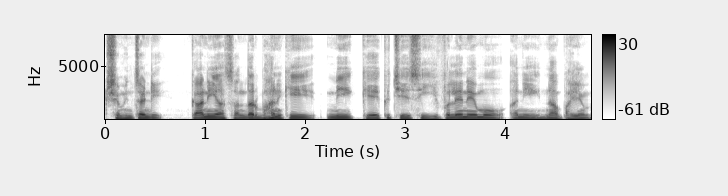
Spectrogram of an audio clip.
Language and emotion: Telugu, fearful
